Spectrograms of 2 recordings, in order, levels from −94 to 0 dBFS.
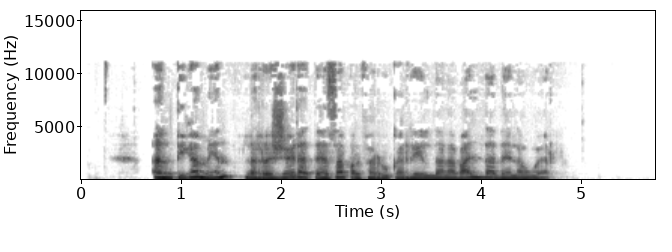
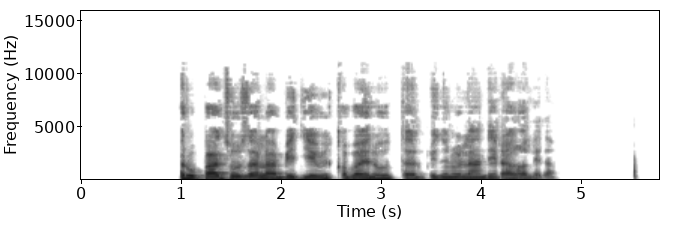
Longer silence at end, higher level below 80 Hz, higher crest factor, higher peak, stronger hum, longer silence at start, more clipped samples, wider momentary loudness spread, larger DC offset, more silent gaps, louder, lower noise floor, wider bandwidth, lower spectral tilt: first, 1.05 s vs 0.25 s; second, -62 dBFS vs -56 dBFS; about the same, 16 dB vs 18 dB; about the same, -2 dBFS vs 0 dBFS; neither; second, 0.7 s vs 1 s; neither; about the same, 8 LU vs 9 LU; neither; second, none vs 4.78-5.51 s; about the same, -19 LUFS vs -18 LUFS; about the same, -87 dBFS vs under -90 dBFS; first, 11.5 kHz vs 10 kHz; about the same, -6 dB/octave vs -6.5 dB/octave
